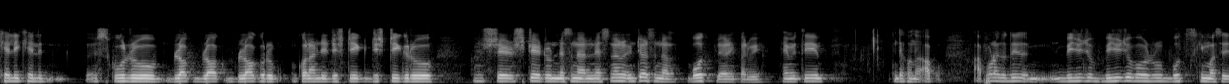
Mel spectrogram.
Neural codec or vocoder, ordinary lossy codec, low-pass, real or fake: none; none; 5.4 kHz; real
